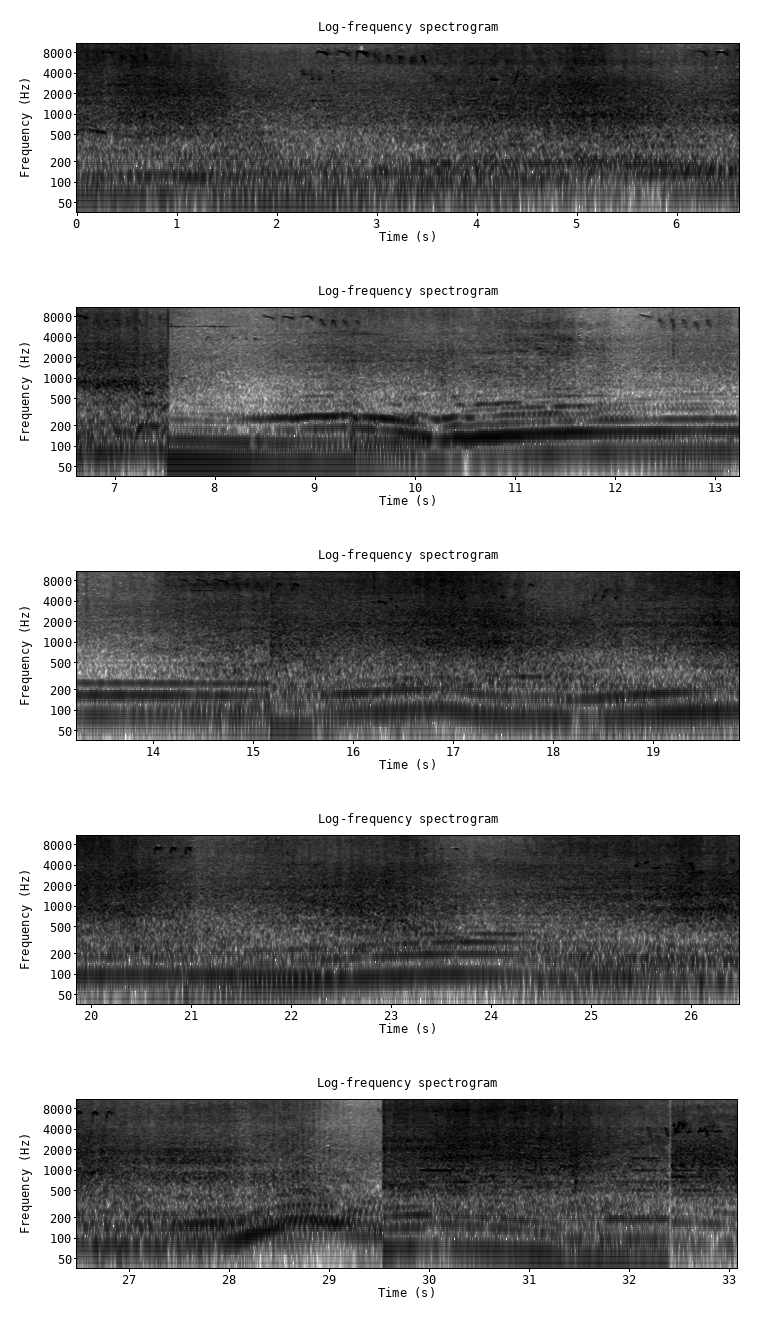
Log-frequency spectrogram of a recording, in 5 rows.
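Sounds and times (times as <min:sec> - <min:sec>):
engine revving: 0:06.5 - 0:20.6, 0:27.6 - 0:32.0.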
